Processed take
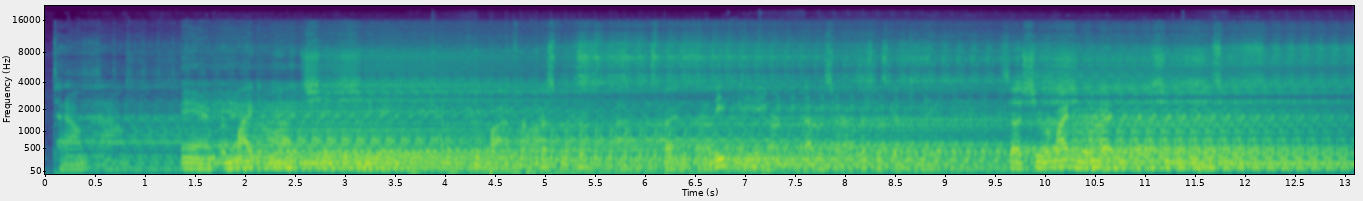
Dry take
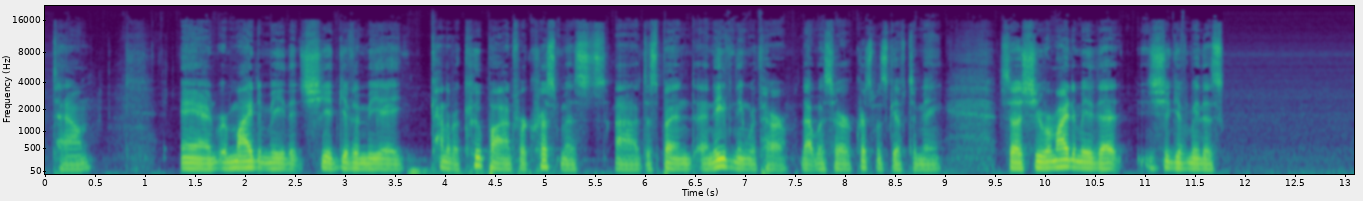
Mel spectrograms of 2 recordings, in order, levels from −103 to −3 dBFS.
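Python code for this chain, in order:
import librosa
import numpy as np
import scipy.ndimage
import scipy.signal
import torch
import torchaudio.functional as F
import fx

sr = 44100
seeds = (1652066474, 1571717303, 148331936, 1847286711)

y = fx.echo_swell(x, sr, ms=148, loudest=5, wet_db=-10.0)
y = fx.rev_gated(y, sr, seeds[0], gate_ms=450, shape='rising', drr_db=1.0)
y = F.gain(torch.from_numpy(y), 1.0).numpy()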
